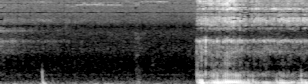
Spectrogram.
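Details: A Golden Retriever, exhausted at the end of the week and crashed asleep on a couch, lets out a loud, rough, low rumbling snore after a quiet pause.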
